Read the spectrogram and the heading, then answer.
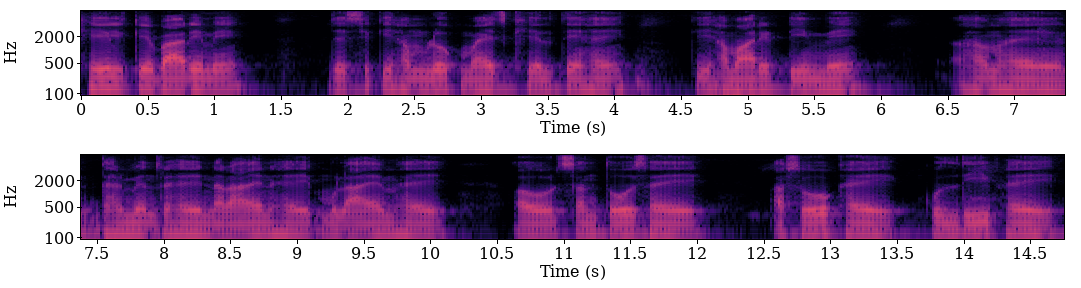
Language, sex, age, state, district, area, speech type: Hindi, male, 18-30, Uttar Pradesh, Jaunpur, rural, spontaneous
